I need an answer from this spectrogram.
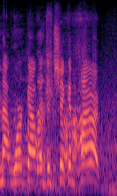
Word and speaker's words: paillard: By the way, Alex, is it do you pronounce the D in paillard or is it paillard? It's paillard. You say the D? Just a little Somewhere bit. in the middle.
